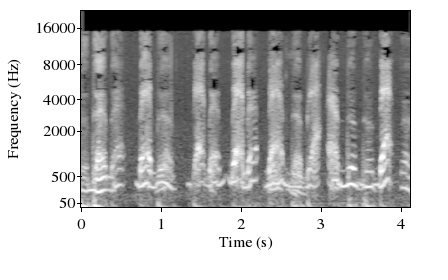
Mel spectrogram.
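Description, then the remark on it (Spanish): A voice mimics a duck while repeating a phone number, quacking out a rapid string of nasal, buzzy syllables in short bursts with brief pauses, fairly loud, like garbled duck-speak. “Claro, se te dijo lo dijo en lenguaje pato.”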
